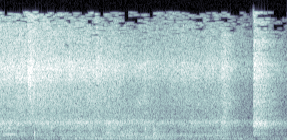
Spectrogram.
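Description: Steady factory machinery noise from a flexible-duct compressing and packaging line, with a short, sharp burst of noise just before the end.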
